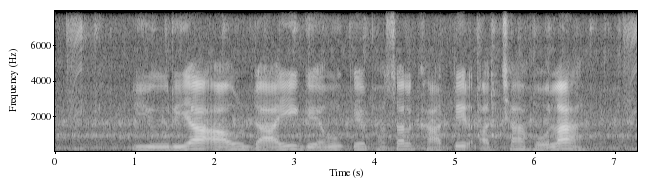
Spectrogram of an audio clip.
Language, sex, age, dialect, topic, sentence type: Bhojpuri, male, 31-35, Western, agriculture, statement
